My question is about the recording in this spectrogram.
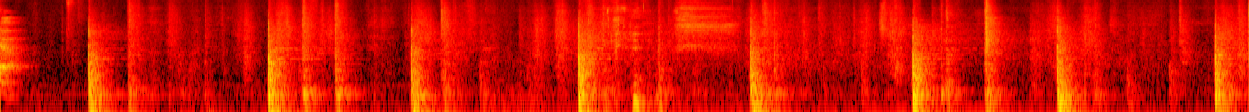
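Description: Large inflatable exercise ball batted back and forth and bouncing on the floor: a hollow thunk about every one and a half seconds, eight loud ones in all, some followed by a lighter knock.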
